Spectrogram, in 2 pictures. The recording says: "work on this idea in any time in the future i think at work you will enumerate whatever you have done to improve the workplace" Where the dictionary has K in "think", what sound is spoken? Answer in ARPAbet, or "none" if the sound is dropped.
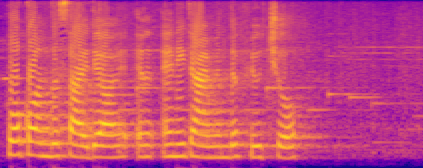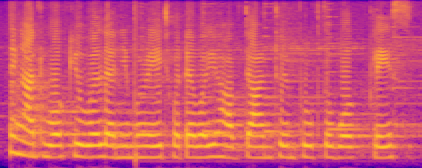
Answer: none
